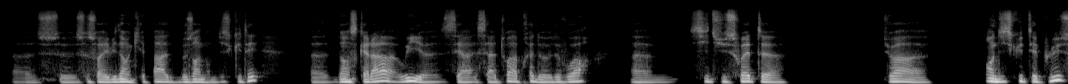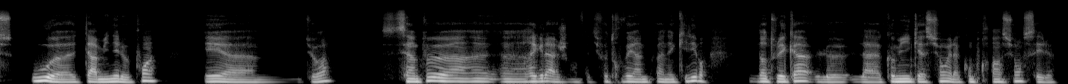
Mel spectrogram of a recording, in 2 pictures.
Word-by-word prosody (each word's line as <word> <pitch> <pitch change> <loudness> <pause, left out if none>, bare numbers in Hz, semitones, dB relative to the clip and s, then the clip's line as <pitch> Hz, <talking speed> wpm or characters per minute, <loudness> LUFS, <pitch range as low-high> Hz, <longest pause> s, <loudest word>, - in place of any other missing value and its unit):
heu, 100 -1 -16
ce 100 +1 -9
ce 100 +3 -10
soit 115 +2 -1
évident 120 +1 +3
qu'il 115 - -9
y 120 - -6
ait - - -21
pas 120 -2 -1
besoin 115 +3 -1
d'en 105 - -5
discuter, 120 - -4 0.5
heu, 100 -1 -10
dans 120 +4 +2
ce 115 - -3
cas-là, 130 +1 +2
oui, 145 -1 +5
heu, 105 +1 -6
c'est 110 +1 -6
c'est 110 - -6
à 105 - -2
toi 135 +7 -2
après 125 +2 -2
de 110 -2 0
voir, 125 +5 -1 0.4
heu, 105 0 -6 0.3
si 130 - -5
tu 120 0 -4
souhaites, 130 +3 +1
heu, 110 -3 +1 1.0
tu - - -9
vois, 120 -5 +2
heu, - - -11 0.6
en 140 -3 +7
discuter 125 0 +2
plus 180 - +3 0.2
ou, 165 -1 +8
heu, 115 -1 +1
terminer 120 +1 +4
le 115 -3 +2
point 160 +7 +1 0.4
et 130 0 +4
heu, 110 -2 0 0.5
tu 120 - -10
vois? 150 +5 -1 0.5
C'est 135 - -3
un 130 - +6
peu 155 +2 +5
un 140 - 0 0.4
un 125 -1 -2
un - - -3
réglage 130 -3 0
en 110 - -12
fait, 110 +2 -23
il - - -17
faut 130 - -8
trouver 125 +2 -2
un 115 -1 0
peu 115 +2 -8
un 115 - 0
équilibre. 140 +5 0 0.4
Dans 135 0 0
tous 130 - -2
les 125 - +5
cas 155 +3 +2
le 110 -2 -4
la 110 -2 -5
communication 130 +1 +2
et - - 0
la 110 - -2
compréhension, 120 +3 -3
c'est 115 -4 -6
le 105 0 -8
120 Hz, 205 wpm, -22 LUFS, 110-135 Hz, 1.0 s, ou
